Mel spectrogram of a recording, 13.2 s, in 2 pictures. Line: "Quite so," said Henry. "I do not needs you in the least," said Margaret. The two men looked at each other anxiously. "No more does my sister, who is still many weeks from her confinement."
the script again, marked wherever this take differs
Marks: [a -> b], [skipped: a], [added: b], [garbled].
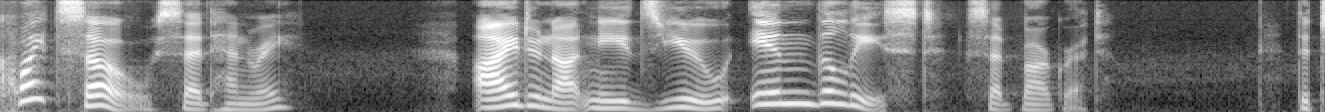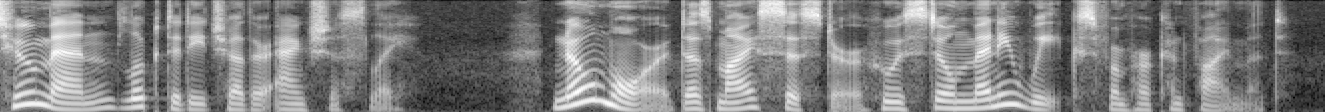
"Quite so," said Henry. "I do not needs you in the least," said Margaret. The two men looked at each other anxiously. "No more does my sister, who is still many weeks from her confinement."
